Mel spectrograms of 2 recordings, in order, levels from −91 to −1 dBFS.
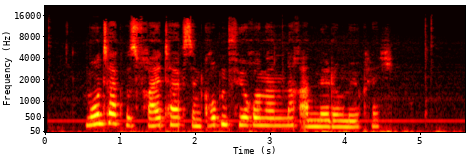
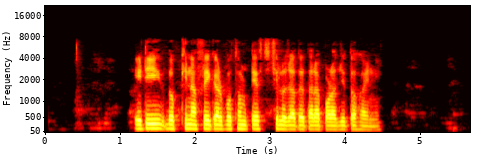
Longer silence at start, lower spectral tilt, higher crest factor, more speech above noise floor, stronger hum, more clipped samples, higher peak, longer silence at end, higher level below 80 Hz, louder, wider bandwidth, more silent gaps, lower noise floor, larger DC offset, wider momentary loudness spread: second, 0.55 s vs 1.2 s; second, -4 dB/octave vs -6.5 dB/octave; about the same, 18 dB vs 18 dB; second, 29 dB vs 50 dB; neither; neither; second, -12 dBFS vs -2 dBFS; second, 0.3 s vs 1.2 s; about the same, -54 dBFS vs -58 dBFS; second, -29 LUFS vs -18 LUFS; first, 15.5 kHz vs 7.8 kHz; neither; second, -57 dBFS vs -67 dBFS; neither; first, 15 LU vs 8 LU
